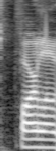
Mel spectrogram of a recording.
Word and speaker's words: BRLW: That's Barlow spelled with no vowels.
